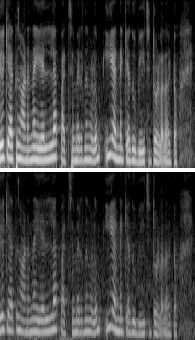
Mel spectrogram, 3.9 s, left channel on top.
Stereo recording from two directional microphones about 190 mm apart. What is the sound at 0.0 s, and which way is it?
A woman's voice, 30° left (ahead or behind).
